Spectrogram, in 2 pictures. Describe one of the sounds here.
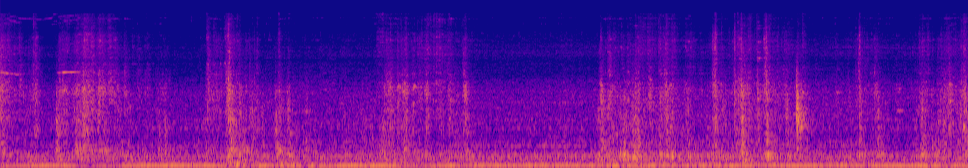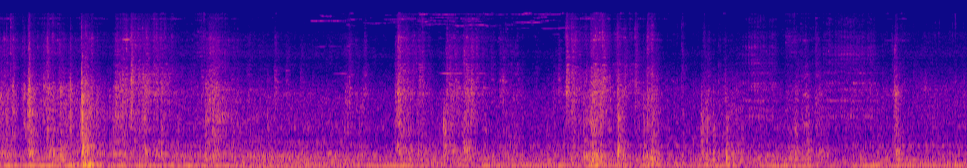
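A garbage truck's diesel engine idles with a steady low rumble close by.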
